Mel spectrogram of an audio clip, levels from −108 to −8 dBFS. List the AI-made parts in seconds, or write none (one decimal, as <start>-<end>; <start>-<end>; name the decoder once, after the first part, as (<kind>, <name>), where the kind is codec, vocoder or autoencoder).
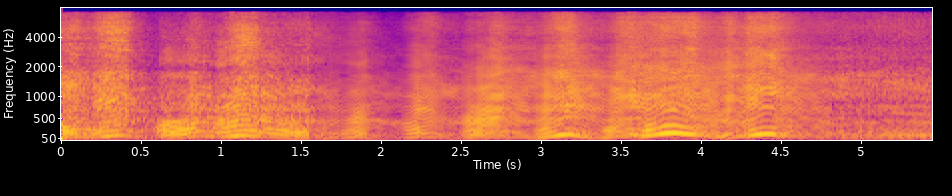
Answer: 1.6-4.8 (vocoder, Vocos)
